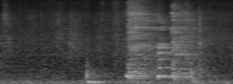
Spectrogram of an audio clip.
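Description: A person coughing: two coughs in quick succession past the middle, after a short lighter sound.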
